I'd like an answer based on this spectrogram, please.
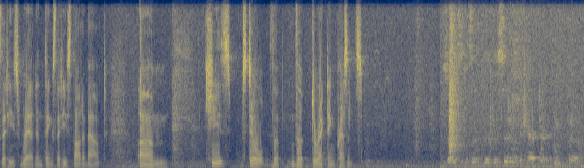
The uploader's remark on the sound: THIS EVENT WAS RECORDED LIVE AT SKYLIGHT BOOKS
